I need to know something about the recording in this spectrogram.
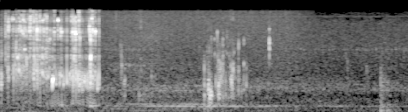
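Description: A person drinking juice from a bottle: gulping and swallowing in the first second, then quieter mouth and lip sounds with a small click near the end.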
